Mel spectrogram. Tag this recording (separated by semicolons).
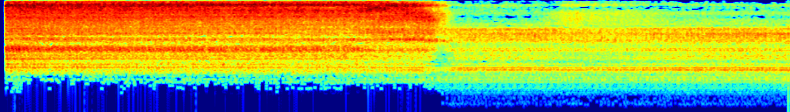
cleaning; domestic; electric; hygiene; machine; motor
